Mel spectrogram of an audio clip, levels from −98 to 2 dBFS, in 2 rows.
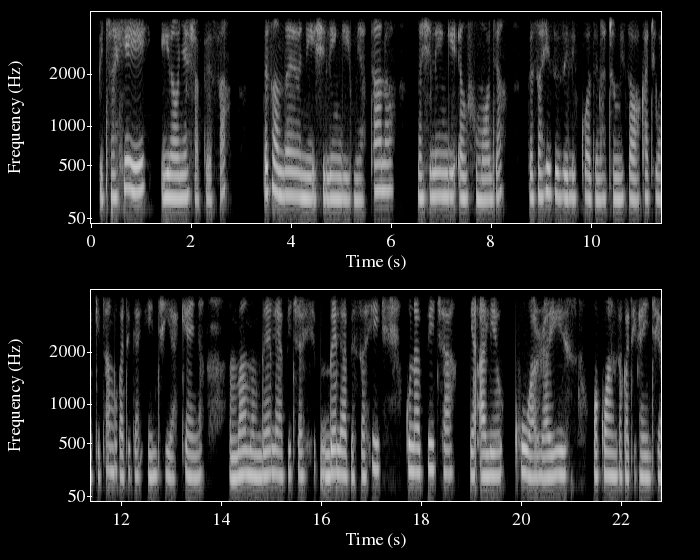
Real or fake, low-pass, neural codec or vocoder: real; 3.6 kHz; none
